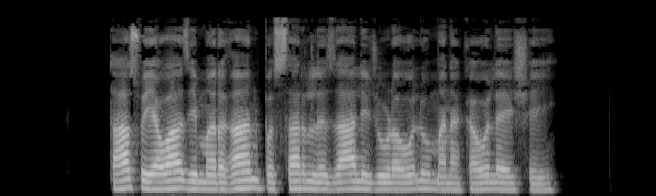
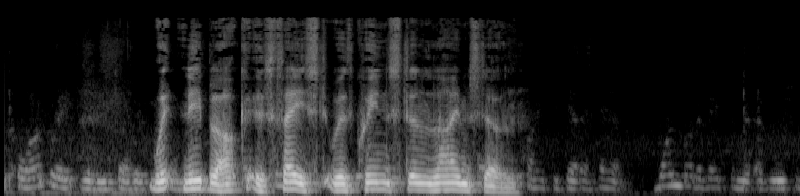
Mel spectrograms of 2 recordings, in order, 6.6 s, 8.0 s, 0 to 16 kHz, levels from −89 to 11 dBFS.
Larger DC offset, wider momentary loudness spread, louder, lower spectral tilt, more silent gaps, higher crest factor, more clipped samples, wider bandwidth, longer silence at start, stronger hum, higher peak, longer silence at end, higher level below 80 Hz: neither; second, 9 LU vs 23 LU; about the same, -17 LUFS vs -17 LUFS; second, -5.5 dB/octave vs -7.5 dB/octave; neither; about the same, 18 dB vs 18 dB; neither; about the same, 11.5 kHz vs 11.5 kHz; first, 1.1 s vs 0.2 s; neither; about the same, 0 dBFS vs -2 dBFS; first, 1.05 s vs 0.15 s; second, -66 dBFS vs -50 dBFS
